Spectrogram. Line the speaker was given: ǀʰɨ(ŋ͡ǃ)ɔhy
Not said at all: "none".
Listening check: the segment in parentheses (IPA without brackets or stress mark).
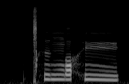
ŋ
